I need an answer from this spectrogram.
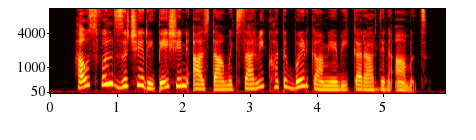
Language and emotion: Kashmiri, neutral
